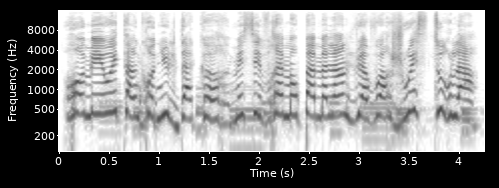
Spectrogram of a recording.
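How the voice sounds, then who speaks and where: A woman's voice: very high voice, steady tone, fairly quick, sharp tone. A woman voicing a sassy, reproachful young schoolgirl in a French cartoon dub.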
